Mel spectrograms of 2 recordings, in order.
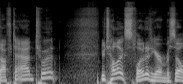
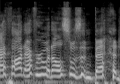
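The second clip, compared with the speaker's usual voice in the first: put-on laughing while talking, higher; 3 dB louder than usual. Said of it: "bursts out laughing".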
